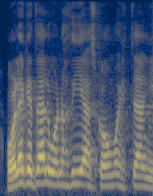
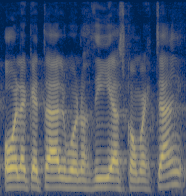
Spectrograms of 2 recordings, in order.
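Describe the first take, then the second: First: Hola, ¿qué tal? louder and higher, full of pitch movement; animated radio greeting; lively greeting. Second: Said in the usual way. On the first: Shown as a demonstration. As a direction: read the greeting with bright inflections. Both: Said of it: "Y luego va a decir".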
